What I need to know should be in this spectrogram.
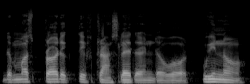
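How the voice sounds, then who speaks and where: A man's voice: fairly low pitch, steady tone, brisk, clear, resonant tone, no room sound, clean studio sound. A man in his twenties from Indonesia, a native Indonesian speaker, chatting loosely at an open mic in a library meeting room. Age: 20s. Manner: chatty with restarts and laughs. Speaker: visiting writer. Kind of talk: casual open-mic remarks.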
